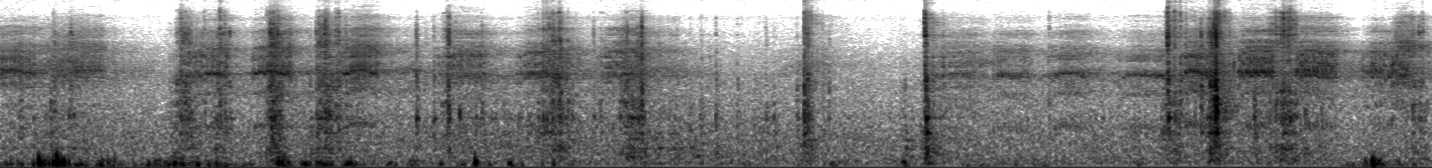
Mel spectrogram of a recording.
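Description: Scattered small knocks and clicks of hands working at the metal frame and fittings of a solar panel mounted on a wooden post, with birds calling in the background.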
